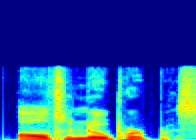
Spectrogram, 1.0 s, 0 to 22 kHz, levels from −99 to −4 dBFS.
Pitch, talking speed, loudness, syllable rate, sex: 165 Hz, 245 wpm, -14 LUFS, 7.2 syllables/s, male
